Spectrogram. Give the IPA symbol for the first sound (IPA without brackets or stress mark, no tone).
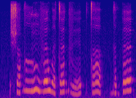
ʃ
